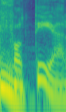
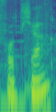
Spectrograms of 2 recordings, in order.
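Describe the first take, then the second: First: The stress falls on the middle syllable. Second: The stress falls on the last syllable. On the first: The speaker calls it right. "Φωτία λέει" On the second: The speaker calls it wrong. "όχι φωτιά"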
